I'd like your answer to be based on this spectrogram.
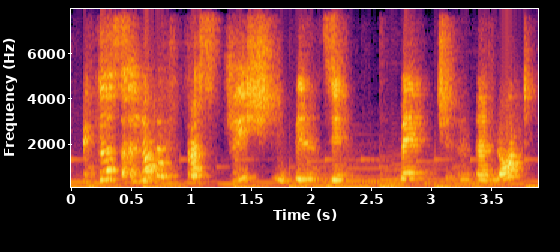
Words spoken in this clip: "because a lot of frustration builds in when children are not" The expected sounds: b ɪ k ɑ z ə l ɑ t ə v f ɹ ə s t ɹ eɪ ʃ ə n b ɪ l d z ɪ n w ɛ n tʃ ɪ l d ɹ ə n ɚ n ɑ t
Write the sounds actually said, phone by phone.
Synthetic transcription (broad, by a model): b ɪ k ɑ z ə l ɑ t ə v f ɹ ə s t ɹ eɪ ʃ ə n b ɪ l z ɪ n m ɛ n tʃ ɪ n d ə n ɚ n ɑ t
